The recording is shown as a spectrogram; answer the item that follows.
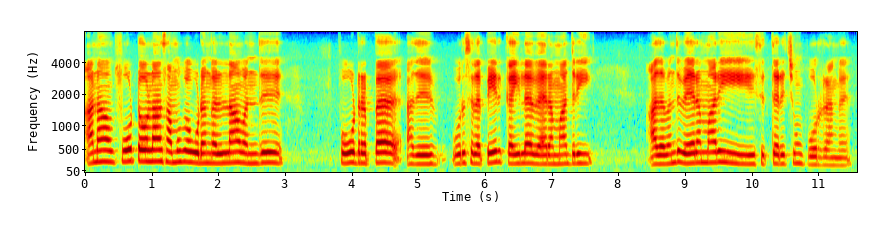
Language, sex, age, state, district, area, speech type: Tamil, female, 30-45, Tamil Nadu, Madurai, urban, spontaneous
